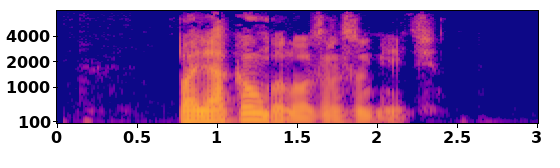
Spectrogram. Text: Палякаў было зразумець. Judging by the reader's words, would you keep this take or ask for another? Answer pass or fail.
pass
